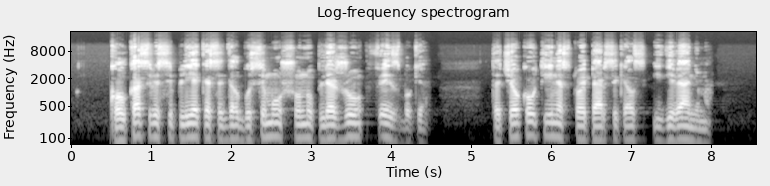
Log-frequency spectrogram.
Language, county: Lithuanian, Vilnius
